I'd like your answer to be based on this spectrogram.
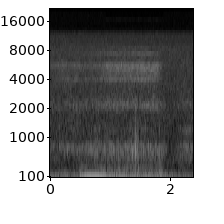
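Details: Adult man snoring in sleep: one low, rumbling, rattling breath lasting over a second; snoring.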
